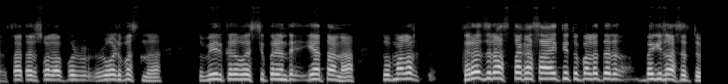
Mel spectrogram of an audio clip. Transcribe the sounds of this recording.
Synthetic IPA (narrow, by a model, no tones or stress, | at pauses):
sat̪aɾsolapəɾɾoɽpəsənd̪ə | t̪umiɾkəɭʋəst̪iːpəɾjənt̪jɛt̪ana | t̪oməla | kʰəɾəːt͡sɾast̪akasaːɦt̪iːt̪omalat̪əɾbəɡilaəselt̪umi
